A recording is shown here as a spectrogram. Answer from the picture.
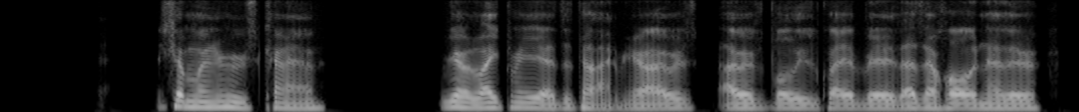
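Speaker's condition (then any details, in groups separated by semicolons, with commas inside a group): Cerebral palsy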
